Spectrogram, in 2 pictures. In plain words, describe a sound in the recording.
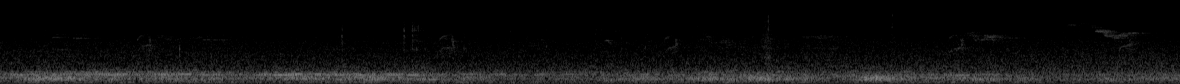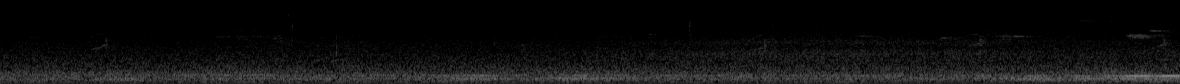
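A thin wire rattles and clicks softly as hands twist it.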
